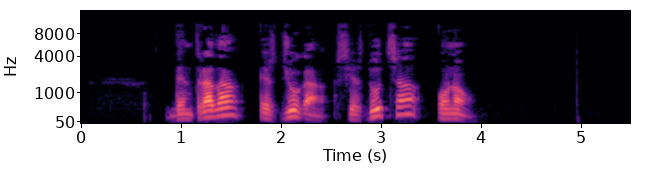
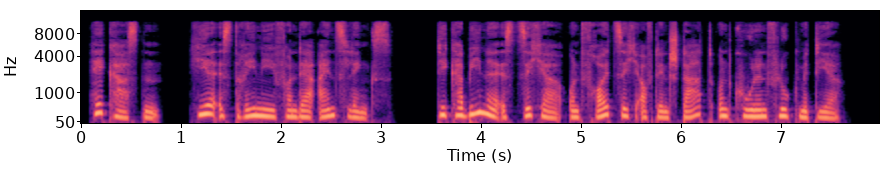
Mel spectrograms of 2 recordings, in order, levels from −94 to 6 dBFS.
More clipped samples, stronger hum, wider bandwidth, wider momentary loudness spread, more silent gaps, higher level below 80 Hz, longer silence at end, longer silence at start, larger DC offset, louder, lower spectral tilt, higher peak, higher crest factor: neither; neither; about the same, 11 kHz vs 12 kHz; first, 16 LU vs 9 LU; second, none vs 3.23-3.44 s; second, -84 dBFS vs -48 dBFS; first, 1.65 s vs 0.4 s; first, 0.9 s vs 0.1 s; neither; second, -27 LUFS vs -18 LUFS; about the same, -5.5 dB/octave vs -5.5 dB/octave; about the same, -6 dBFS vs -4 dBFS; first, 22 dB vs 14 dB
